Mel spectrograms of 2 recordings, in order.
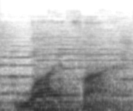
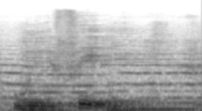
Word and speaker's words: Wi-Fi: people still make nowadays the world Wi-Fi is be pronounced Wi-Fi instead of we feel the bowels of I in this world are pronounced I instead of E and the flop here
